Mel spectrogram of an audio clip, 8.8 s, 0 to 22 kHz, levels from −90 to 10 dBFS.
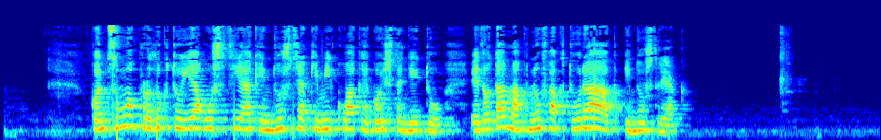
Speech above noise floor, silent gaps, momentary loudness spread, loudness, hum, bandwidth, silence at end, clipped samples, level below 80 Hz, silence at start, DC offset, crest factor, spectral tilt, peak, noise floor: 41 dB; none; 9 LU; -24 LUFS; none; 11.5 kHz; 0.95 s; under 0.1%; -60 dBFS; 0.6 s; under 0.1%; 20 dB; -4.5 dB/octave; -6 dBFS; -64 dBFS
